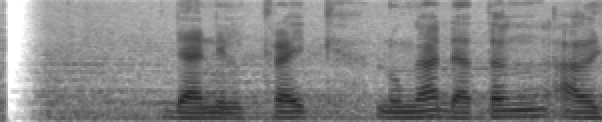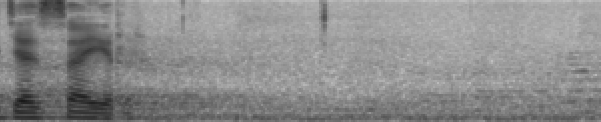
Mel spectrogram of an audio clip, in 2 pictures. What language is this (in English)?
Javanese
